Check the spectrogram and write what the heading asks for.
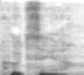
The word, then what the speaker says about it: Huizinga: And it's interesting that Huizinga used, how do you say it? Huizinga? I say it, he's Dutch. I mean, it's spelt H-U-I. Huitzinger, but the Dutch pronounce it Huitzinger.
